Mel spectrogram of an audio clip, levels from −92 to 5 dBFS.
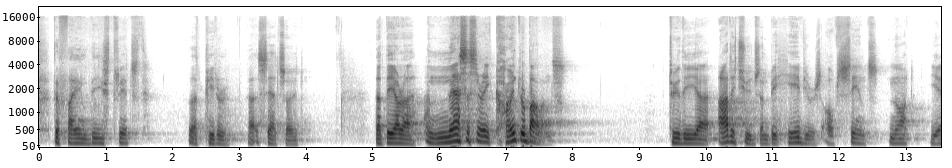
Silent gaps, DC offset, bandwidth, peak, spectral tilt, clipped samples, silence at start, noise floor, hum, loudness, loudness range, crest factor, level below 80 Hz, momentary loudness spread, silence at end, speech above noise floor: none; under 0.1%; 17 kHz; -2 dBFS; -6 dB/octave; under 0.1%; 0 s; -72 dBFS; none; -19 LUFS; 12 LU; 18 dB; -60 dBFS; 19 LU; 0 s; 53 dB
